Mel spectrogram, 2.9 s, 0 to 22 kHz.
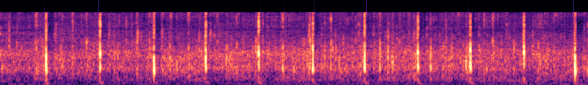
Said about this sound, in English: We have had 9,000 plus gospel conversations. Can we cheer for that as a church? Come on, let's cheer for that.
